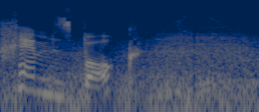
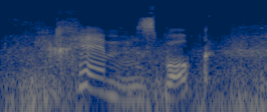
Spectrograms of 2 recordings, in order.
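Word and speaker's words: gemsbok: just by the way we call them Kim book g e m s b o Kim book that hard G and Africans and they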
